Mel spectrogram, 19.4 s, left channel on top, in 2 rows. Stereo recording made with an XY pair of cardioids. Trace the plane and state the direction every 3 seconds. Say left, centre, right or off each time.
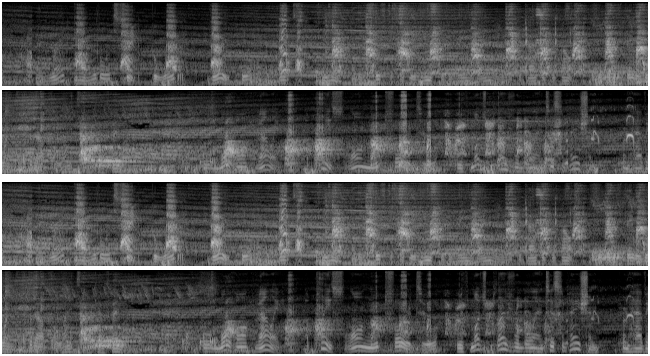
right, right, centre, left, left, left, left.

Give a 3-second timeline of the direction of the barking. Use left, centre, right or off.
right, right, centre, left, left, left, left.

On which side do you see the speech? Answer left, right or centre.
right.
